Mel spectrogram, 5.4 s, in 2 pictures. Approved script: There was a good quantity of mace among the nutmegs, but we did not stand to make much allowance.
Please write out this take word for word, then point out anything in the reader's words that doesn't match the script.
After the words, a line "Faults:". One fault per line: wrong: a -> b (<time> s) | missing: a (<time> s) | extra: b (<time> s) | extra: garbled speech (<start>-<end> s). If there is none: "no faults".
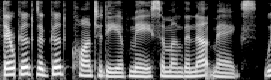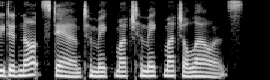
There good a good quantity of mace among the nutmegs, we did not stand to make much to make much allowance.
Faults:
wrong: was -> good (0.1 s)
missing: but (2.6 s)
extra: to make much (4.1 s)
